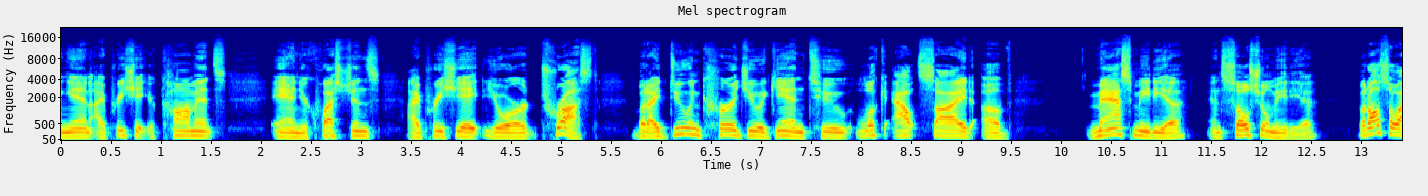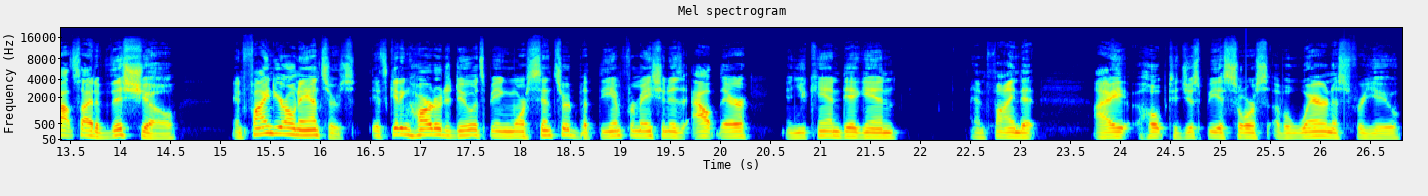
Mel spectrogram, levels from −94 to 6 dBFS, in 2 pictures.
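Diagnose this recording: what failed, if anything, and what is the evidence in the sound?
Single sharp clicks at 1.63, 25.26 and 26.24 s: likely dropped samples in the driver or buffer, a sliver of a millisecond skipped so the waveform jumps.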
